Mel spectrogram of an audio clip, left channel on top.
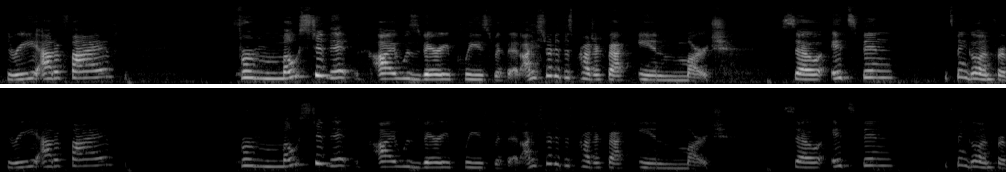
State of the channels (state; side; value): quieter; right; 15.5 dB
